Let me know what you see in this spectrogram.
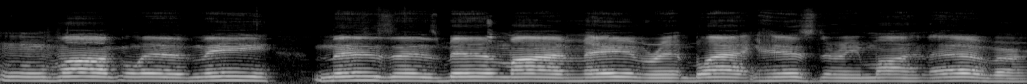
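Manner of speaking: very slow, unhurried, drawn out, stretching "me". Repeating the impression when asked to do it again: Michael Lair impression. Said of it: "Can you do that again?".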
